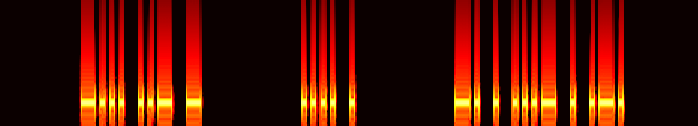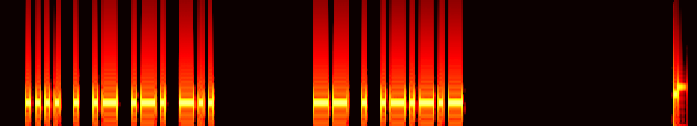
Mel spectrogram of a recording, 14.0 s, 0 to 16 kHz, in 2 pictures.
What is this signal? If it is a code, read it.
Morse code, heard as a keyed tone, about 25 wpm, 700 Hz. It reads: BUT HE NEVER HEARD ME.
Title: 3x Word-Spacing - Sentences from Top 400 Words - 25wpm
